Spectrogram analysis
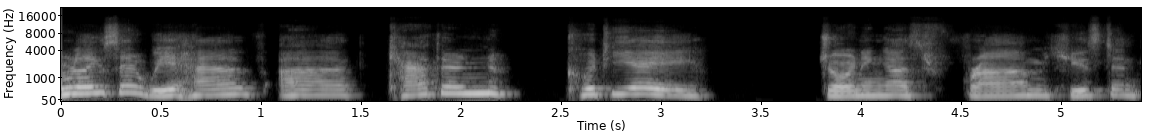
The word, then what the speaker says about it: Catherine: say it right um it's in English we just say Katherine um in French it' be K just to be very fancy but I I pretty much blow that off in Texas how long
